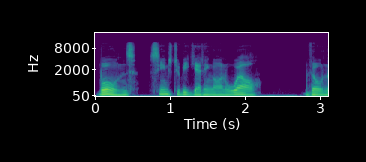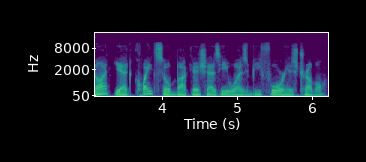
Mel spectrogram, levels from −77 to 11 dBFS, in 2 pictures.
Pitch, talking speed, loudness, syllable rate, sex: 115 Hz, 185 wpm, -18 LUFS, 4.8 syllables/s, male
